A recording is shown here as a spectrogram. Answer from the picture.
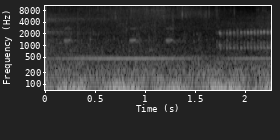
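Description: Layered ambience: a constant low rumble under a steady hum, with short calls repeating a few times a second and a longer, several-pitched call starting near the end.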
